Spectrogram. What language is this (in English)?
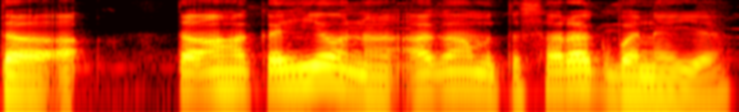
Maithili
